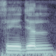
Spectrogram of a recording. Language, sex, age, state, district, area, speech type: Punjabi, male, 18-30, Punjab, Fazilka, rural, spontaneous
